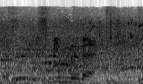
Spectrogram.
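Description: Basketball dribbled on a hardwood court, a run of bounces heard over arena music.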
